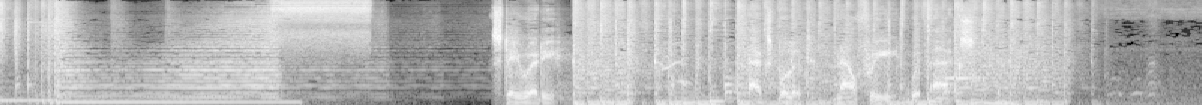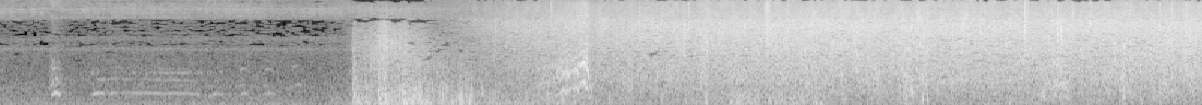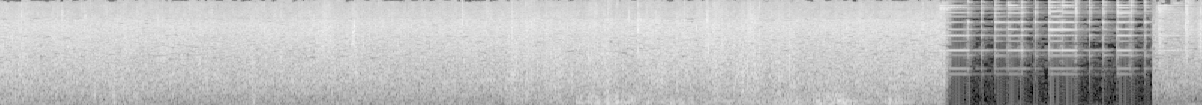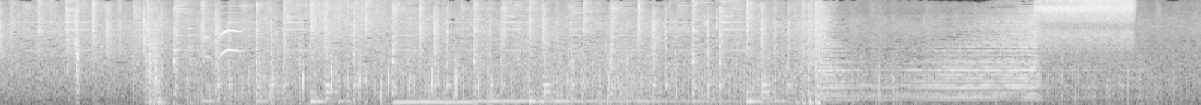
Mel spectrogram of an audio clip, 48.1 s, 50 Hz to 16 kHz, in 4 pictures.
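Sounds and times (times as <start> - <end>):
low thunder rumbles: 15.4 - 24.1, 29.2 - 33.3
thunder crack: 15.5 - 17.5
heavy rain pouring: 15.8 - 33.5, 35.6 - 48.0.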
